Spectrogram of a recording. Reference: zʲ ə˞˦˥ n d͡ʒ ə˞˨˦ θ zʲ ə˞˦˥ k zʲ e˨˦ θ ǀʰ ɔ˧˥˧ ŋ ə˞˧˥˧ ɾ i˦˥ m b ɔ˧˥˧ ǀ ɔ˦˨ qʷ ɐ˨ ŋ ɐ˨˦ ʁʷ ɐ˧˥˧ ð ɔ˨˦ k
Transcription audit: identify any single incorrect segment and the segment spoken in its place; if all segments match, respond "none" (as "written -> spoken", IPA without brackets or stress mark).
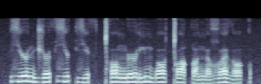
none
